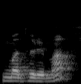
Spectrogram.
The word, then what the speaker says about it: Madura: hello everyone I am Madura my name goes like a wave so it's very easy to pronounce if you imagine it going M ma Madura I am a global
